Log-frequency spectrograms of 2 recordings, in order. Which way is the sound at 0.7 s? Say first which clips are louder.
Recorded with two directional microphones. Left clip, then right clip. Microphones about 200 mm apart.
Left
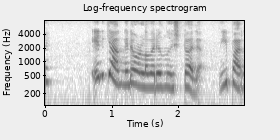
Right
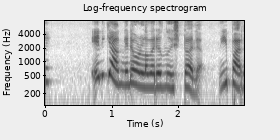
Right 13 dB; 40° right (ahead or behind).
